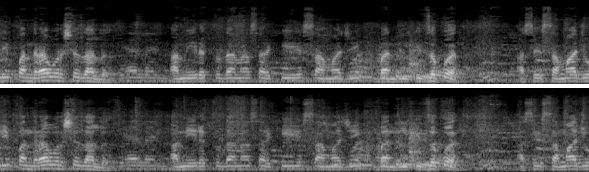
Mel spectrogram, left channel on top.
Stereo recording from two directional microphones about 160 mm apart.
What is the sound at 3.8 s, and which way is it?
Speech, 5° right (ahead or behind).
